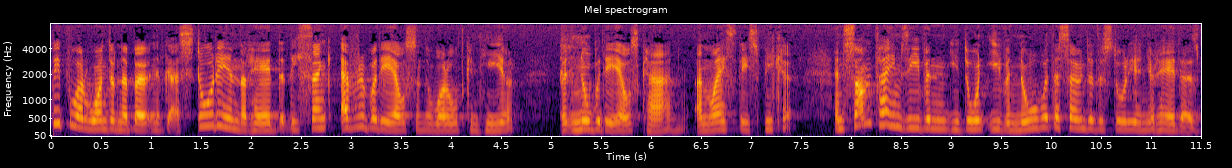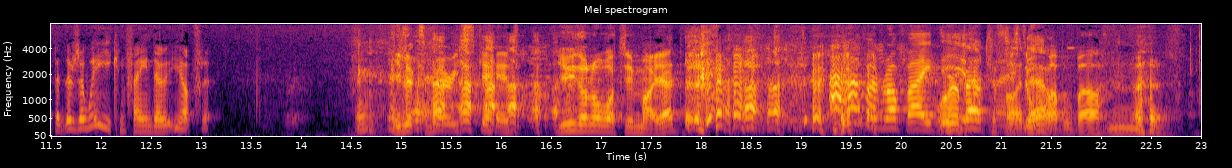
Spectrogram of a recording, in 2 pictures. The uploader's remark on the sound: Live episodes recorded at the Edinburgh Fringe festival.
